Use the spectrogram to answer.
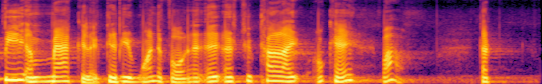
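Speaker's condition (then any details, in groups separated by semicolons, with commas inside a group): Deafness; deaf during school years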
